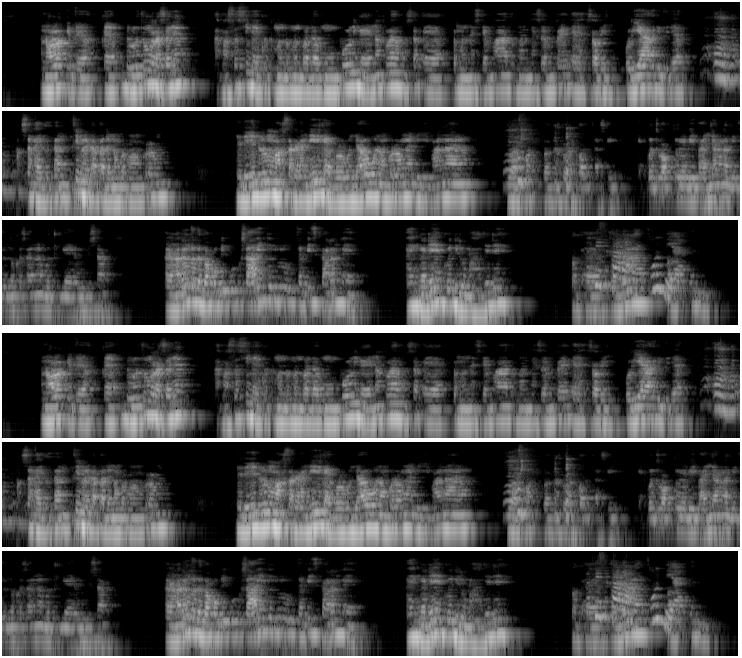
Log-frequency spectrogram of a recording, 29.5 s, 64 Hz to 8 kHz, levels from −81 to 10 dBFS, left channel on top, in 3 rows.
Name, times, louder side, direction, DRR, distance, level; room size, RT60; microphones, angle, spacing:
voice 1, 0.5-2.4 2.9-9.0 10.1-12.0 13.0-16.1 16.6-16.7 17.1-17.6 17.9-18.0 18.4-21.1 21.8-24.4 25.1-26.4 27.3-28.2 28.5-29.1, left 1 dB, 80° left, 6.5 m, -24 dB
voice 2, 9.3-10.2 16.5-16.9 17.2-17.6 22.1-22.3 27.5-28.8, right 1 dB, 20° right, 1.5 m, -31 dB
9.6 x 7.6 x 4.8 m
head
